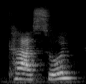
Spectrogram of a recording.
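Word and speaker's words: castle: de y dice que la t es silenciosa en algunas palabras comunes como entonces entre esas palabras comunes que nosotros utilizamos en las cuales la pronunciación lleva la lleva la t muda sería acaso bien que no estoy pronunciando la t casual que significa castillo efe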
